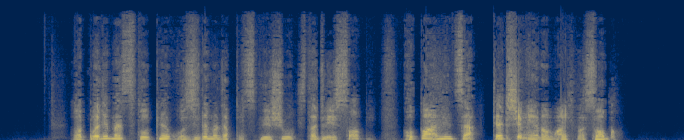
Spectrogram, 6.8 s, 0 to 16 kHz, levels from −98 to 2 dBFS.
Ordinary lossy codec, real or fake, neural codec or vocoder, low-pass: AAC, 48 kbps; fake; codec, 44.1 kHz, 0.9 kbps, DAC; 14.4 kHz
